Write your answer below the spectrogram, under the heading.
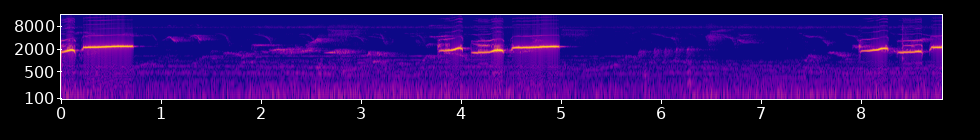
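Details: Female white-rumped shama singing to provoke males into song: loud clear whistled phrases recur three times, each a short note, a dipping note and a long, slowly rising whistle, with soft chirps between.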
